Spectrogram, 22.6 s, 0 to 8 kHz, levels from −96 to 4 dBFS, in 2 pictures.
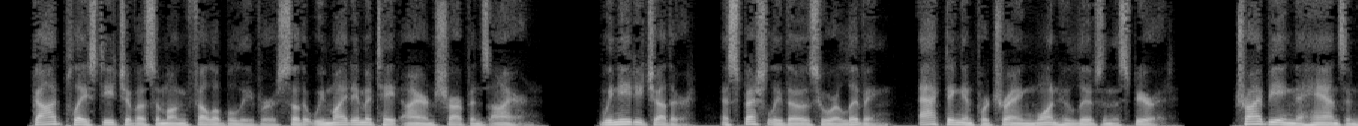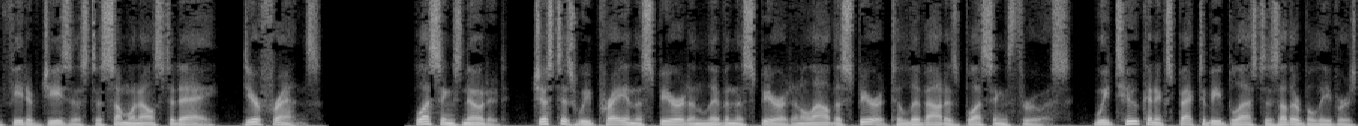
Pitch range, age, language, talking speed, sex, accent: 90-115 Hz, 50-69, English, 220 wpm, male, American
